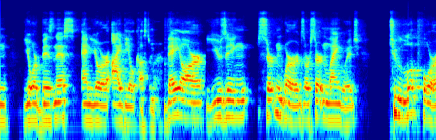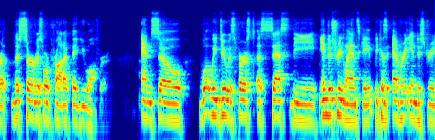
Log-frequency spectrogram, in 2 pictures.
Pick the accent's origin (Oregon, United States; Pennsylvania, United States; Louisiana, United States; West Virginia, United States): Pennsylvania, United States; Philadelphia; in my hometown of Philadelphia as teenagers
